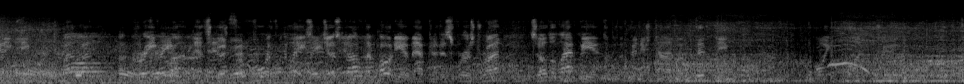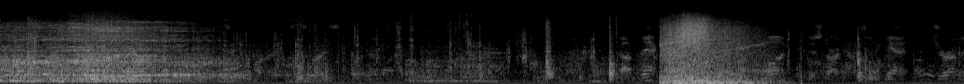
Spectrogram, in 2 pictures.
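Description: Voices and crowd noise around a four-man bobsled finishing its run on the ice track. Near the end a bobsled rushes past with a brief, loud whoosh of runners on ice.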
